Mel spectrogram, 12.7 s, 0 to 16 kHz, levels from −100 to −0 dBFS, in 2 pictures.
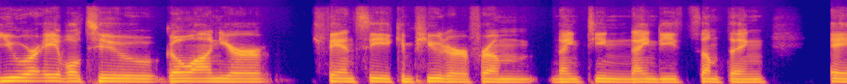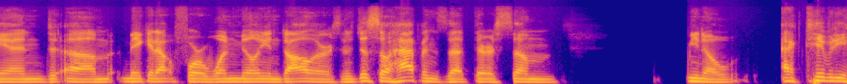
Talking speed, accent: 150 wpm, American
